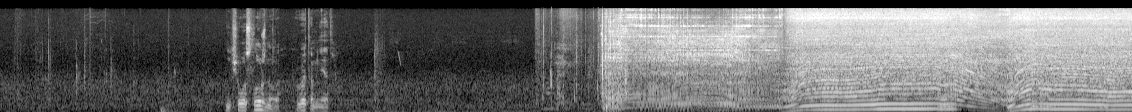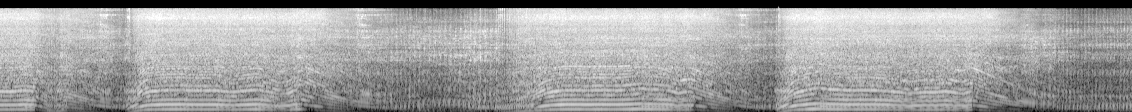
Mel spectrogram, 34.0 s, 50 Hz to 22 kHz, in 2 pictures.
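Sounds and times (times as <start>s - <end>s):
chainsaw cutting log: 8.8s - 33.9s.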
